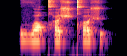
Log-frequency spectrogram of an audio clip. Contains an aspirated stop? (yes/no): yes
